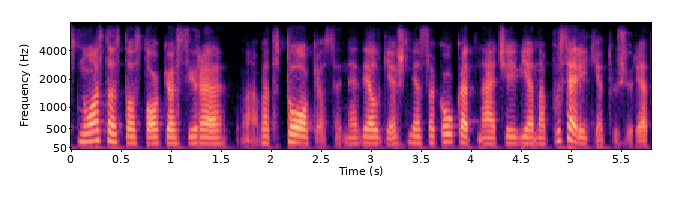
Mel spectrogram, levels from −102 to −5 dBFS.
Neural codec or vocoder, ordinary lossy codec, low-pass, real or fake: none; Opus, 16 kbps; 7.2 kHz; real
